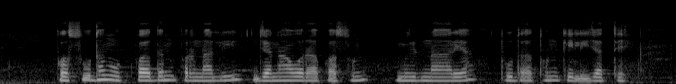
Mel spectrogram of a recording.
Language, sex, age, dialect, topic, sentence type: Marathi, male, 31-35, Northern Konkan, agriculture, statement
